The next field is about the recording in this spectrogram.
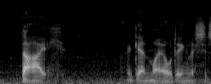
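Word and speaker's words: dæg: It has a G at the end, although it was actually pronounced more like a Y. It was something like die.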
